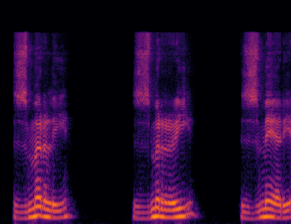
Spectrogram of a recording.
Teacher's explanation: So the resh sort of swallows the lemad. So zmerli becomes zmerri, and then the vowel is lengthened and it becomes zmeri.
